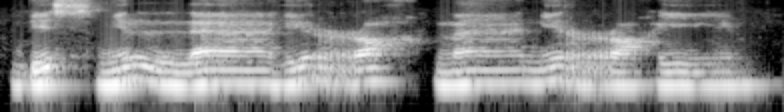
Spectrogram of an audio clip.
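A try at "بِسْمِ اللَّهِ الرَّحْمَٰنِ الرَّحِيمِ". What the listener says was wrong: Mungkin catatan sedikit dari saya untuk itu getarnya roh mungkin bisa ditahan sedikit lagi supaya getarnya tidak terlalu banyak. Nah, gitu ya. Bismillahirrahmanirrahim.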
